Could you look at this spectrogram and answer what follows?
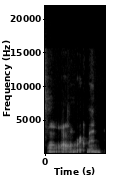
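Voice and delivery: breathy hush on the name; admiring whisper. Pretend. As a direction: sigh the name like a fan.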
